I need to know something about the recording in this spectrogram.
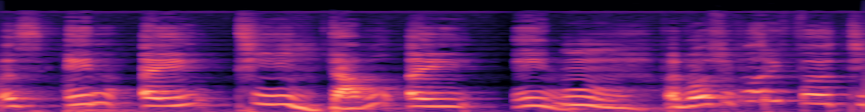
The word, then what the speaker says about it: Nataan: So, but then technically people will still be pronouncing it as Nathan. Nathan, Nataan, they all...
